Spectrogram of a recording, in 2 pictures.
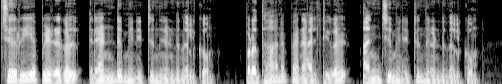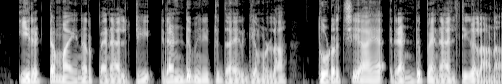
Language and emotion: Malayalam, neutral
